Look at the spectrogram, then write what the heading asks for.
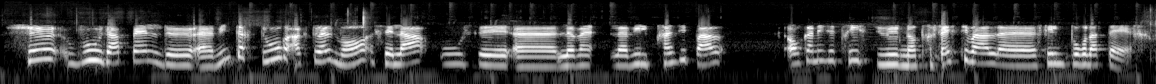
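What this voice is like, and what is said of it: Charming noticeable accent. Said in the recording (French): “Vous avez un accent charmant”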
